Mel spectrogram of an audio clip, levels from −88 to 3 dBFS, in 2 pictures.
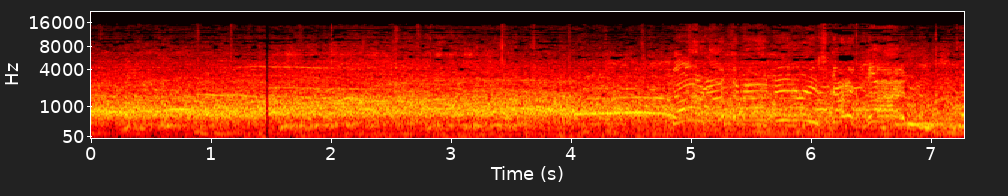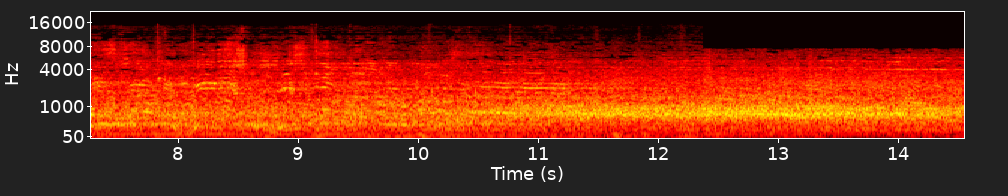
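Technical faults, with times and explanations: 12.38–14.55 s, input switched to a poorer device: the sound abruptly narrows, with nothing above 7.6 kHz and faint new background noise. The likely cause is a change of microphone.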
